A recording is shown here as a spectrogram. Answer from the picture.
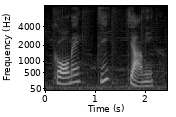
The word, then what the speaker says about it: come ti chiami: Não é come ti chiami, não come ti chiami. Essa é uma dica de pronúncia importante. Quando eu tenho TI, o som é ti, é um T seco, ok? Eu vou fazer esse leve sorriso com a boca, ti.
